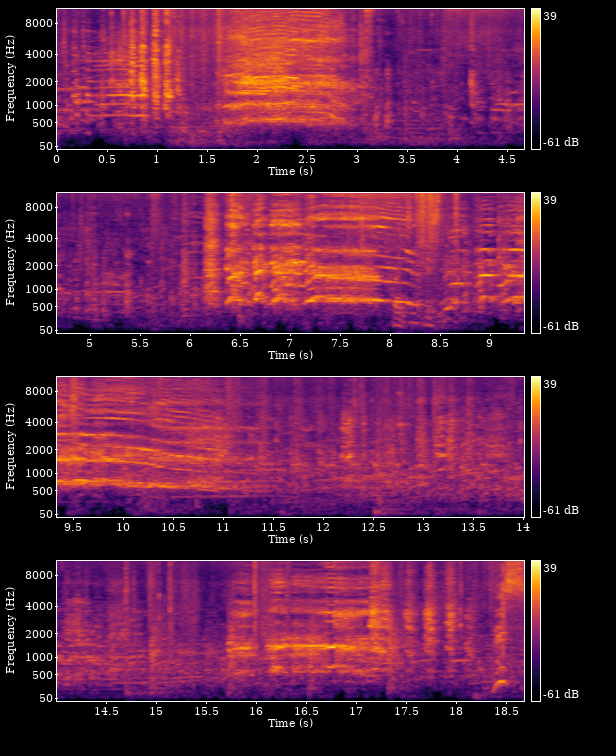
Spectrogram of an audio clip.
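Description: Chickens cluck and roosters crow repeatedly, several birds close by, loud bursts of calling separated by quieter stretches of clucking.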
